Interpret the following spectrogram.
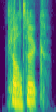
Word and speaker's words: Celtic: People, is it Celtic or Celtic? Celtic. Celtic. Okay, I said it right.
